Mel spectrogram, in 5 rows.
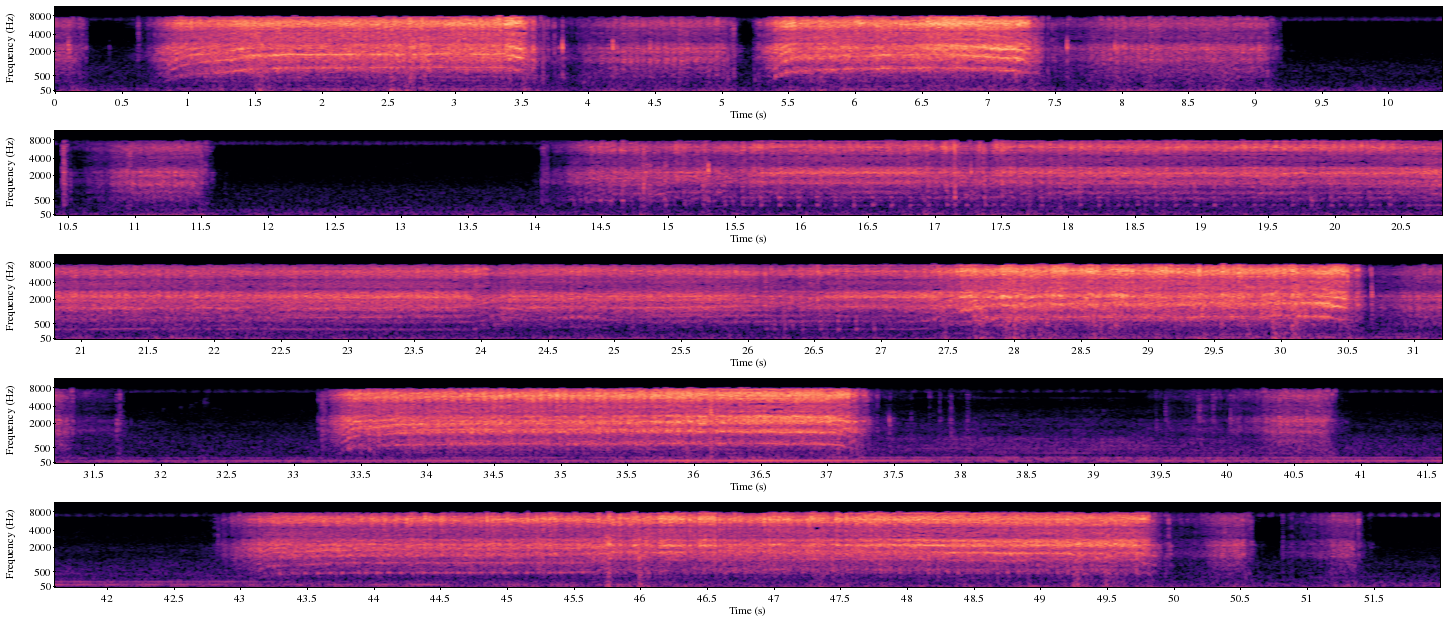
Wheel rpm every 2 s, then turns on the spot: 120, 160, 80, 140, 20, 10, 0, 60, 70, 70, 70, 70, 70, 100, 210, 50, 40, 170, 100, 0, 10, 60, 130, 140, 130, 20.
6-12 30-32 36-38 40-42 50-52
